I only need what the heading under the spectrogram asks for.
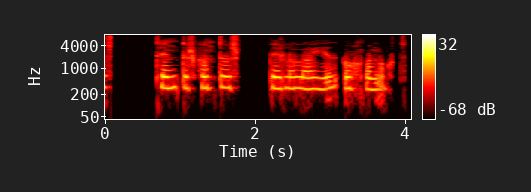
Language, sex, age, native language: Icelandic, female, 18-19, Icelandic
